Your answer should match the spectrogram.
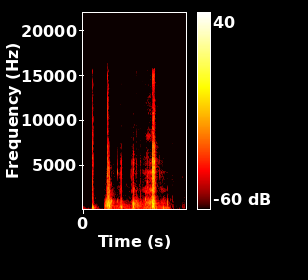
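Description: A baby chewing and biting on a cardboard record album sleeve: about five short, separate crunching bites.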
